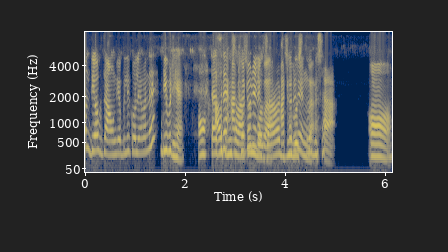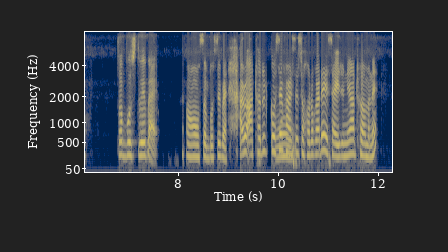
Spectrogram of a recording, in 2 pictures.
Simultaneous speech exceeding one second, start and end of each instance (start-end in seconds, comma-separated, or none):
2.3-4.6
